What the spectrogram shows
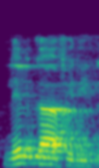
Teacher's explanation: لام کو لام سے ملانا ہے، دونوں لام باریک پڑھنے ہیں ، دوسرے لام پہ اظہار ہے، کافرین میں کاف باریک پڑھا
